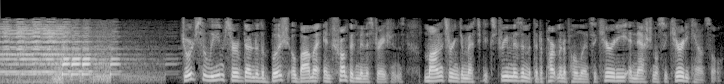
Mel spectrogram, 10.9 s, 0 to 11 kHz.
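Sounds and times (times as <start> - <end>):
many car horns honking at a protest outside a state capitol: 0.0 - 2.8
speech: 2.8 - 10.8.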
